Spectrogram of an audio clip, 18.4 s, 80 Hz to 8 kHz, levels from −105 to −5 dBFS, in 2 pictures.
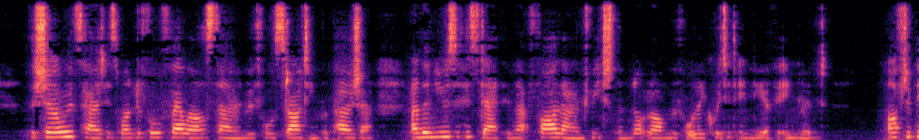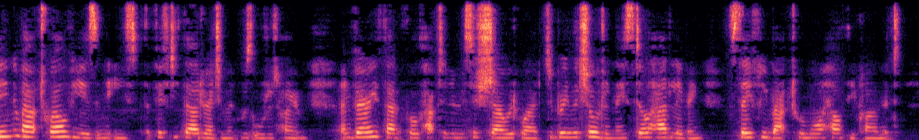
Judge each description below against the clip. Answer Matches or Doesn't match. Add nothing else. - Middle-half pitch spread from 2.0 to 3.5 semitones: Matches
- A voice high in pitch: Matches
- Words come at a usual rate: Doesn't match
